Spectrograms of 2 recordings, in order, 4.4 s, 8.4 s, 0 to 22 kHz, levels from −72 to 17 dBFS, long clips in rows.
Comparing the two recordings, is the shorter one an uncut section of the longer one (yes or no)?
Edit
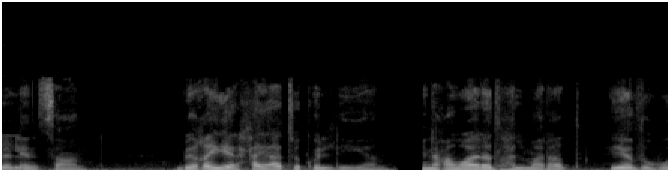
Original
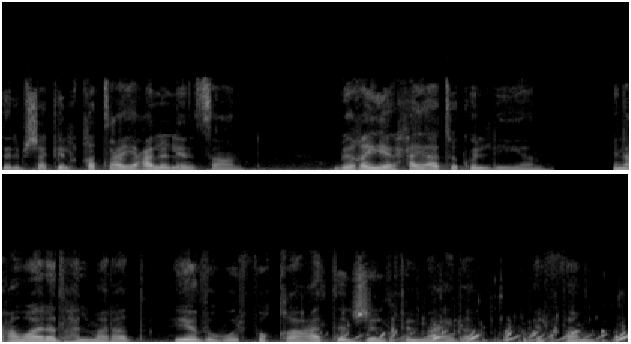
no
